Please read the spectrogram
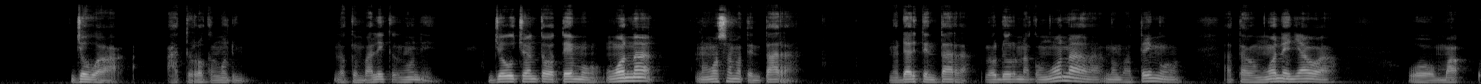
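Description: A speech recording with no technical fault to report. Nothing in it calls for a time, a value or a cause.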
